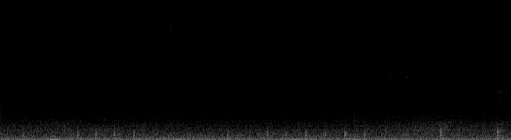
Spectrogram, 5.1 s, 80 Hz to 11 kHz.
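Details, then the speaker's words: Jaguar XJS V12 on its first drive after sitting 20 years: low engine rumble on the move with loud, irregular thumps as the unlatched bonnet, left open deliberately, lifts and slams down; hood banging, not engine. "that banging that's just that the uh bonnet is not close i want to have it open in case something happens"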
